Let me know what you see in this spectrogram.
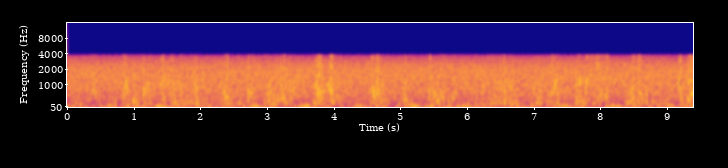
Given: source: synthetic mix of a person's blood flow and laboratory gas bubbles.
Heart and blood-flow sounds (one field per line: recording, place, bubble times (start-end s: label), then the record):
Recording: Doppler ultrasound of blood flow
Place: precordium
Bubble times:
0.00-0.06 s: bubbles
0.34-0.48 s: bubbles
0.67-1.28 s: bubbles
1.36-2.19 s: bubbles
2.23-2.85 s: bubbles
2.94-3.48 s: bubbles
3.65-4.14 s: bubbles
4.51-4.84 s: bubbles
4.95-5.21 s: bubbles
5.38-5.87 s: bubbles
5.98-6.25 s: bubbles
6.29-6.83 s: bubbles
6.97-7.42 s: bubbles
7.59-8.15 s: bubbles
8.34-9.04 s: bubbles
9.12-9.40 s: bubbles
From the record:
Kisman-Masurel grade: 343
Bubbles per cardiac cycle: rolling drumbeat, 9 or more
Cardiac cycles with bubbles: 100%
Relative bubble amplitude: loud (0.450 to 0.775)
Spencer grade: 3 (all of the cardiac periods contain showers or single bubble signals, but not dominating or overriding the cardiac motion signals)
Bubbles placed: anywhere in the cardiac cycle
